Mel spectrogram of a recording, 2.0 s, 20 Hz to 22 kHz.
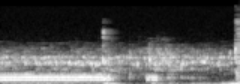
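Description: NEMA17 stepper motor on a TMC2209 driver whining with a steady pitched tone as it drives the X carriage during sensorless homing, cutting off abruptly a little under a second in when the carriage reaches the end of travel. A brief, weaker second whine follows: the short retraction move after homing.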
